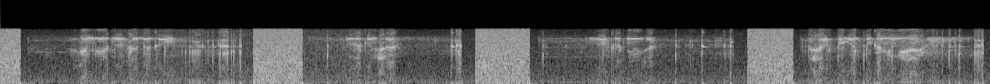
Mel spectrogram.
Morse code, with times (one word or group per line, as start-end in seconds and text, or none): none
